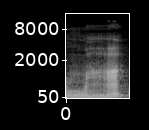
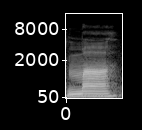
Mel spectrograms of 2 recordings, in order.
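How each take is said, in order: First: The pitch rises like a question. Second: The pitch stays high and level. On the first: It means hemp. "it's a rising tone, so it's as if you're asking like a question" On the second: It means mother. "it's a high flat tone"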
